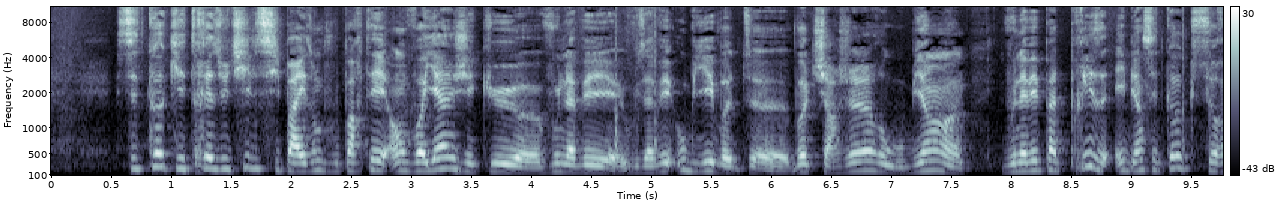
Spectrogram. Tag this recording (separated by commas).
Speech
